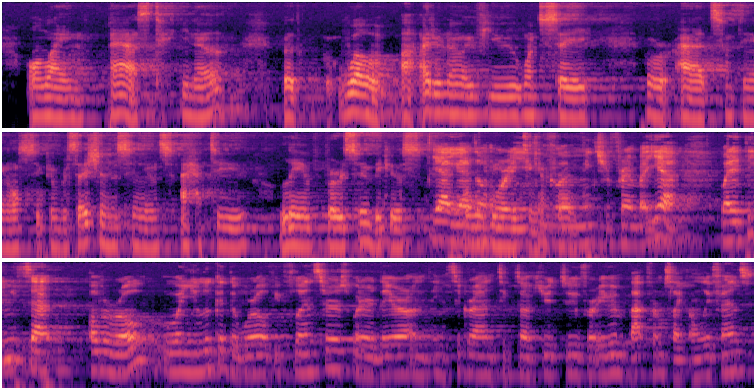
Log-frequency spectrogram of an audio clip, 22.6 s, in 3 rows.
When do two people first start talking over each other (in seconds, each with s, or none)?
12.1 s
